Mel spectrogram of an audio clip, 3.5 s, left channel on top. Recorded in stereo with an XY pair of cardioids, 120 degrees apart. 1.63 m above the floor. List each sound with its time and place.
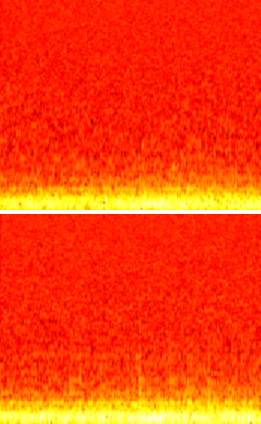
0.0 s a fan: 70° right, 1.6 m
